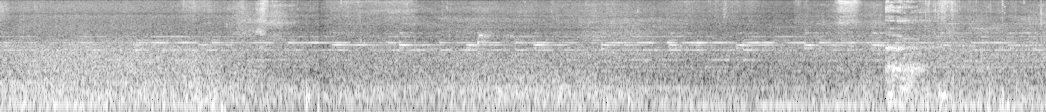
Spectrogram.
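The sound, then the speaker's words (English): A steady, loud rumble of a passing train fills the whole stretch, with low droning hum, faint metallic tones and occasional brief clatter, and no voices. “It'll start with a train.”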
